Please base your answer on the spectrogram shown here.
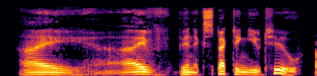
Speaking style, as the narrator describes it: I muttered

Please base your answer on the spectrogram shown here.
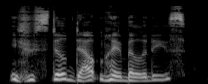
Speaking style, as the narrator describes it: the beautiful priestess asked with a slight giggle

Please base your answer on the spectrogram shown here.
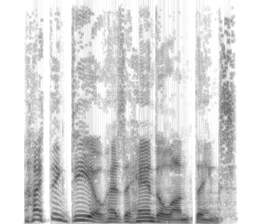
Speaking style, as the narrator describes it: I chuckled

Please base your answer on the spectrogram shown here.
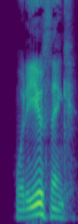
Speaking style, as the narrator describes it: I grumbled as my muscles strained

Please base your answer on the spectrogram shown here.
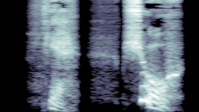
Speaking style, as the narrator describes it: Barrington said in a hoarse voice

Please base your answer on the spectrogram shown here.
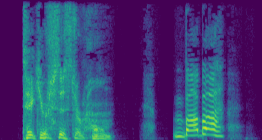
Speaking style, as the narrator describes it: Tanis sobbed

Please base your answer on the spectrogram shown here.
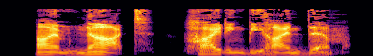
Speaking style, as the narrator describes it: I growled

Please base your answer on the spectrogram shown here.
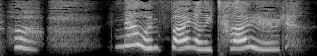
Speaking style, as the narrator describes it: Trina said with a yawn

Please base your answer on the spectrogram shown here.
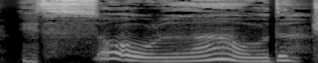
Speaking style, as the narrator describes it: Jessamine murmured

